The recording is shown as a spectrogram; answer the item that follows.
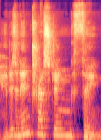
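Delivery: little voice. Voicing an unseen figure speaking from over someone's shoulder: little voice. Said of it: "a little voice from over your shoulder going".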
